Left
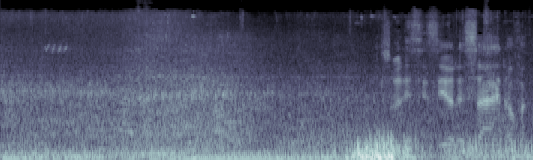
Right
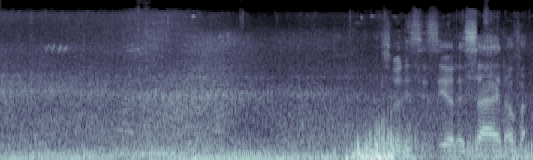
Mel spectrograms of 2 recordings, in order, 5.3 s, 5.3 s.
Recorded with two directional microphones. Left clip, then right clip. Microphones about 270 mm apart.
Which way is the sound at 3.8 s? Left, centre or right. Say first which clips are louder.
Right 1 dB; centre.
